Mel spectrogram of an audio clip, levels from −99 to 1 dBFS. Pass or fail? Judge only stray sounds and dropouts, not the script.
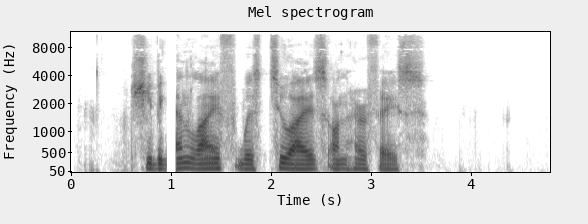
fail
